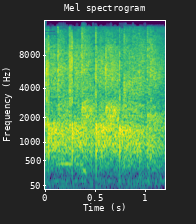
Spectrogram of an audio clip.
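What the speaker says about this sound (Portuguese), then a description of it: "Uma salva de palmas para a Sara." Brief burst of congregational applause at a church service, a dense steady patter of many hands clapping together with no clear gaps.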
